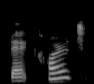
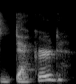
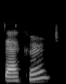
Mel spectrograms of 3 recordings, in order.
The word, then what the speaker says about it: Deckard: yeah i i think i think it's deckard i don't know if there's a d at the end deckard backwards record yeah i think that's it i'll look up his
